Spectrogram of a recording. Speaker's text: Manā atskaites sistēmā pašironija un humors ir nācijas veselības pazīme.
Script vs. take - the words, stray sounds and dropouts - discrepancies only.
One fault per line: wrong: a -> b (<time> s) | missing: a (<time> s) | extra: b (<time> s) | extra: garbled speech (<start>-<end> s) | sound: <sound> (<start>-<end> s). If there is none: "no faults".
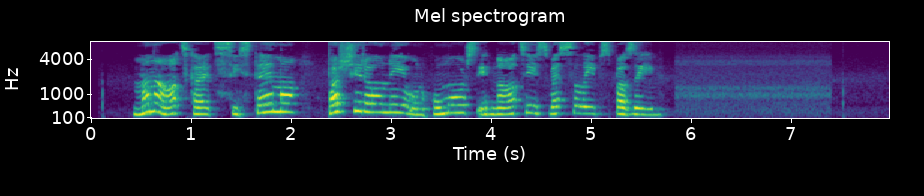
no faults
